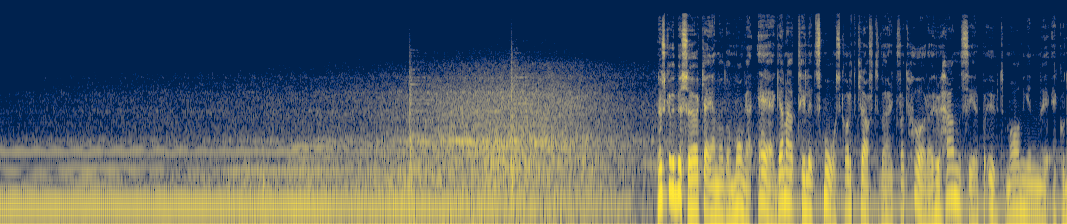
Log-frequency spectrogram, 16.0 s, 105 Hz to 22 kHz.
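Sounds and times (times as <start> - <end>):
diesel locomotive engine humming: 0.0 - 15.2.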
